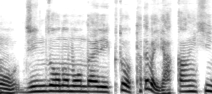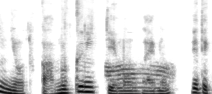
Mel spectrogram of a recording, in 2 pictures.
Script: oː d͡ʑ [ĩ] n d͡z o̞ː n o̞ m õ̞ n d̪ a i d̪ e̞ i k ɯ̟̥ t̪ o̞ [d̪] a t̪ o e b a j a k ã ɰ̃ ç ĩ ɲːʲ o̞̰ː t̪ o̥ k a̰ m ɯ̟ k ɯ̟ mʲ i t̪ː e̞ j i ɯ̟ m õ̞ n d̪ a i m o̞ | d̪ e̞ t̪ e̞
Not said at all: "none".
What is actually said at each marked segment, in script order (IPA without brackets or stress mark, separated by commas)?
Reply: ĩ, t̪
